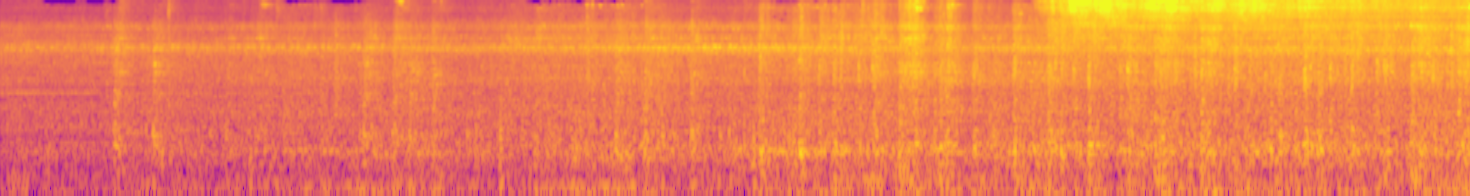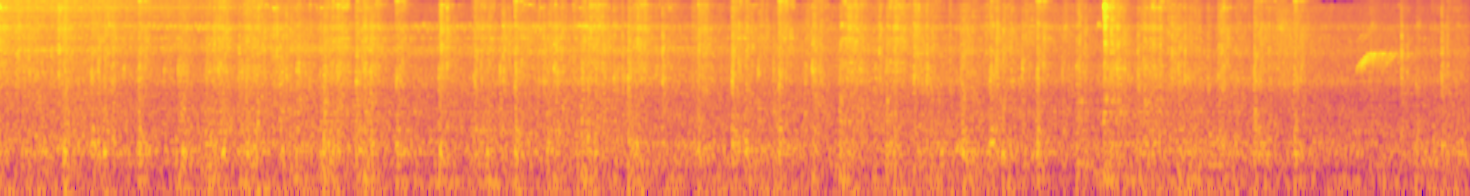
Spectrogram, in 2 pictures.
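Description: Alstom Régiolis regional multiple unit passing, a steady low rumble with many quick clicks of wheels over rail joints and points, building over the first several seconds and easing off toward the end. A short high squeal comes near the end.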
